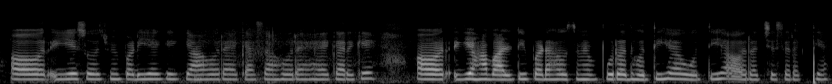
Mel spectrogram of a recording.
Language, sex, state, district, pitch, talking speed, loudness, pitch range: Hindi, female, Chhattisgarh, Bilaspur, 235 Hz, 235 wpm, -33 LUFS, 230-245 Hz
